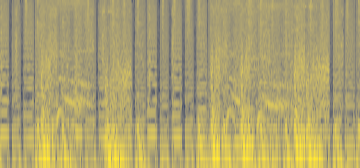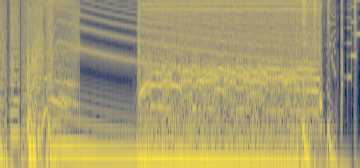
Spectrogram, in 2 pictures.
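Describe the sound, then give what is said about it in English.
A retro video game scream sound effect from the NES game American Gladiators, heard in the jousting event when a player gets knocked off: a burst of clattering, crashing game noise, a quick falling tone, then a long, loud, buzzy synthesized scream held for about two seconds. “That's a great scream there.”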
